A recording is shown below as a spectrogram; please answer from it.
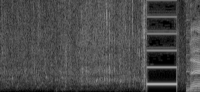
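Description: Faint wash of seawater against the breakwater rocks, then about a second and a half in a short, loud electronic beep, one steady high tone lasting about a third of a second.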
